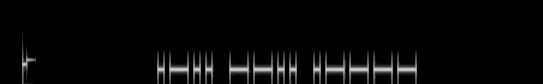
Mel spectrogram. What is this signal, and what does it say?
Morse code, heard as a keyed tone, about 19 wpm, 700 Hz. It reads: LZ1
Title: Callsign Prefixes for Top 100 DXCC - 20wpm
